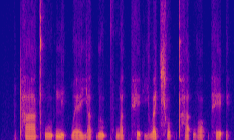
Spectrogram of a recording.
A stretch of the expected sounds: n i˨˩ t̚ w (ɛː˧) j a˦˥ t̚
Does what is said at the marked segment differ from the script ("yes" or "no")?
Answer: yes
